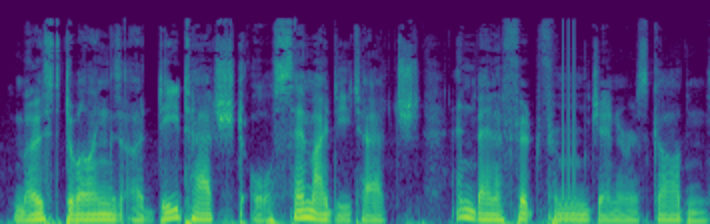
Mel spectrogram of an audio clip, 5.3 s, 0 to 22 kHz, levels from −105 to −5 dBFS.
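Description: Four times in this speech recording, fresh audio failed to reach the playback device in time, so it replayed its last buffer, a repeated buffer fault. Each repeated piece is about 43 ms long, which fits a 2048-sample buffer. It is heard as a brief stutter with a hard join at 0.43–0.47 s, 1.71–1.75 s and 2.94–2.99 s. At 4.22–4.35 s the same piece sounds four times in a row. Apparently no audio is lost, so the stutters only add time.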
